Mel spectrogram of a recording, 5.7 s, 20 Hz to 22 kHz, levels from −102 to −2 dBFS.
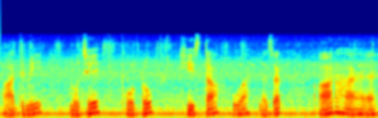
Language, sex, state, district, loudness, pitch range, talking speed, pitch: Hindi, male, Madhya Pradesh, Katni, -19 LUFS, 115-130 Hz, 95 wpm, 125 Hz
